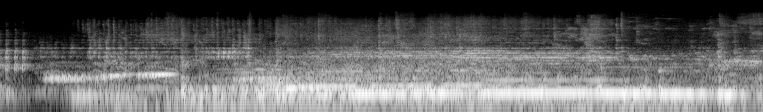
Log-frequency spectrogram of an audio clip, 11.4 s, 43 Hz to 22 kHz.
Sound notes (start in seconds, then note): 3.6 toilet flushing; 8.4 suspensful music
